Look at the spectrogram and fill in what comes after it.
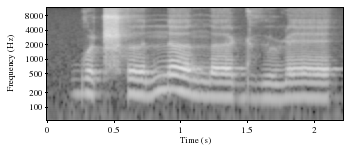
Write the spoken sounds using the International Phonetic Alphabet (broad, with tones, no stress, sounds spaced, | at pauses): ɡʷ ə˨ ʈ͡ʂʰ ə˨ n ɜ˦˨ ŋ ɜ˨ ɖʱ ʉ˨ ɳ ɛ˦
